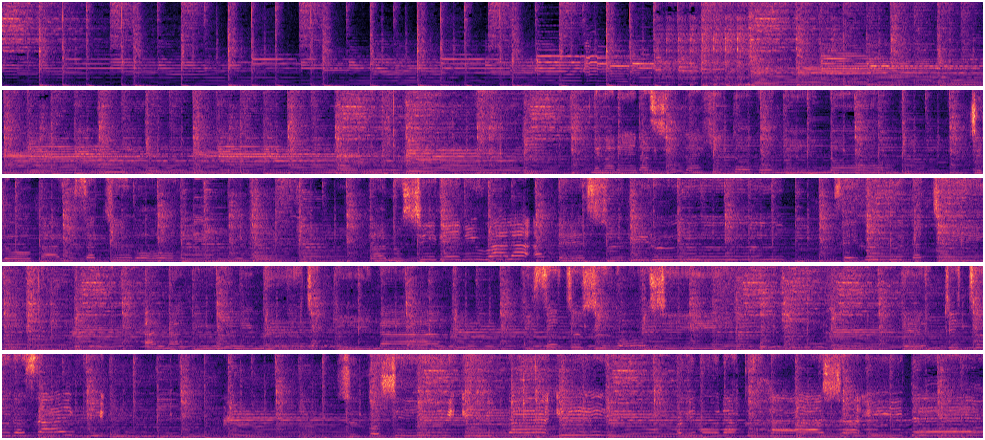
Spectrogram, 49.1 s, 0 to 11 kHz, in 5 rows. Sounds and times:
Music: 0:00.0 - 0:49.0.

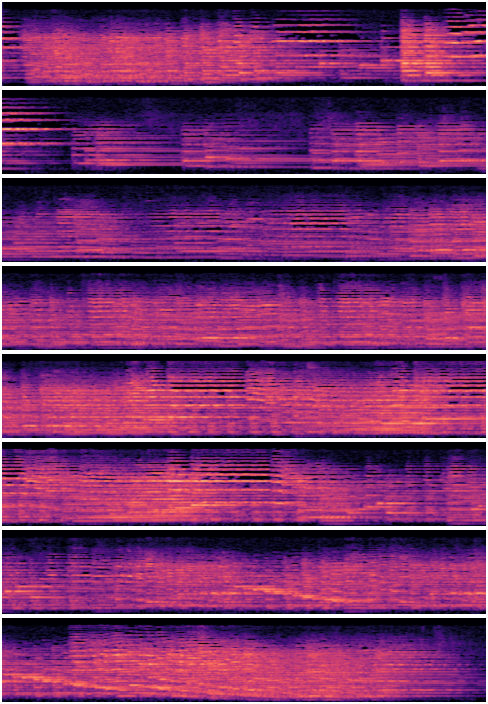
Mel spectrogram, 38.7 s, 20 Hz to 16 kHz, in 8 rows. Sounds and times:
Violin, fiddle: 0:00.0 - 0:38.7.

